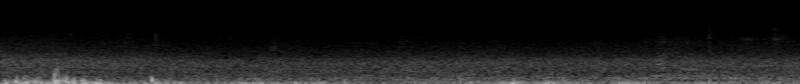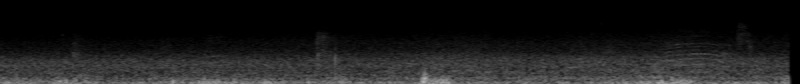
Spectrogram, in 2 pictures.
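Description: Wind rumbles across an open outdoor space.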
